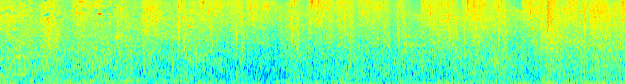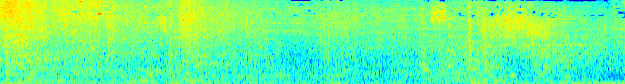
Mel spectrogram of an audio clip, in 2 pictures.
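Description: Spell effects crackle and burst in a fast game fight.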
